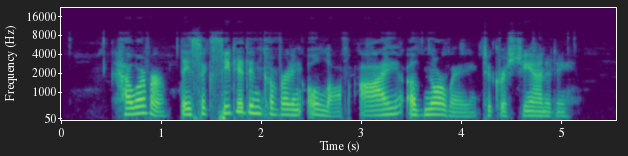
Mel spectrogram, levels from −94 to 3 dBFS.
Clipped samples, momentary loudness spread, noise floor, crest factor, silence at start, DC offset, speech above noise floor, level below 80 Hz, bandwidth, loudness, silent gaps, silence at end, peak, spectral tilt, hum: under 0.1%; 11 LU; -46 dBFS; 18 dB; 0.55 s; under 0.1%; 28 dB; -44 dBFS; 9.4 kHz; -18 LUFS; none; 0.45 s; -2 dBFS; -4.5 dB/octave; none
